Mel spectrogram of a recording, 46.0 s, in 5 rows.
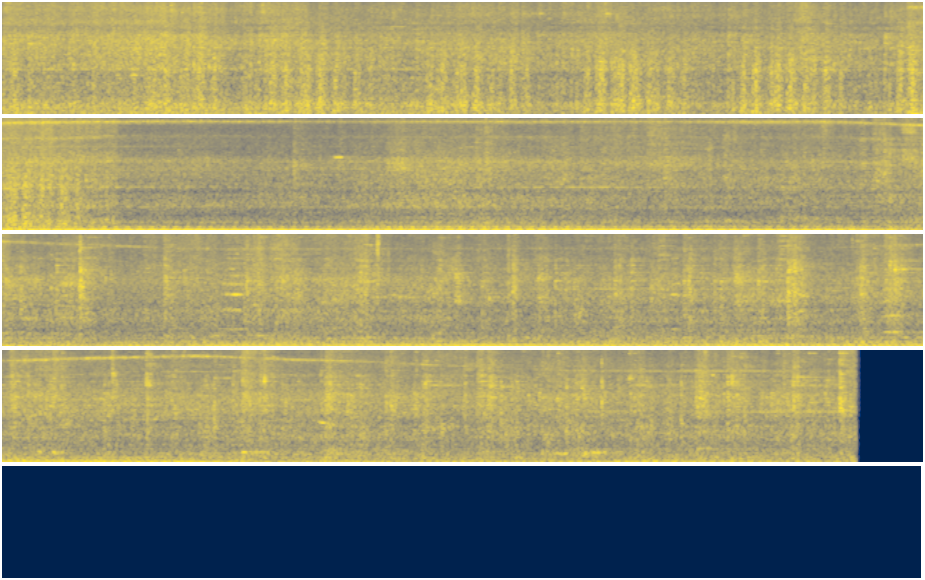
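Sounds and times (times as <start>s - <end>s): freight train rumbling past: 0.0s - 36.2s
wheels clicking over rail joints: 12.1s - 36.2s.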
